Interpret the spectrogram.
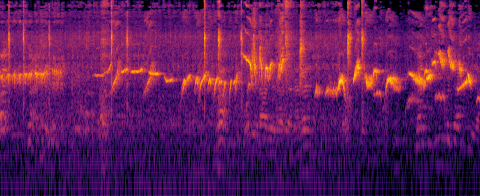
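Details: White-rumped shama song with many voices and constantly changing phrases, used to provoke other birds into song contests: clear whistled notes near steady pitch, then a run of quick rising and falling slurred phrases, with a low hum underneath.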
